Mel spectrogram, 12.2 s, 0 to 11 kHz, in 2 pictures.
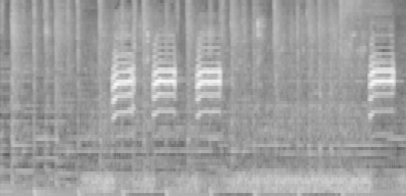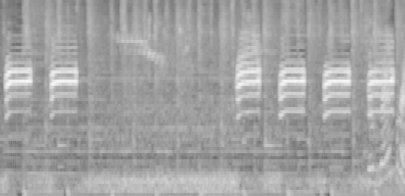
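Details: Red-breasted Nuthatch at Tamarac on 18 May 2020, giving nasal, tinny 'yank' notes in quick runs of three, each burst about four seconds apart, over a low musical hum.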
